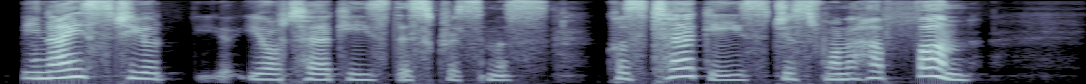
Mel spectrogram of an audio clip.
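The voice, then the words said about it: Northeast English accent. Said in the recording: “a mixture of an accent that I am not going to emulate. So it'll have to be northeast.”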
